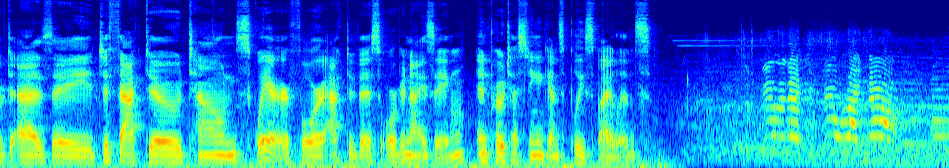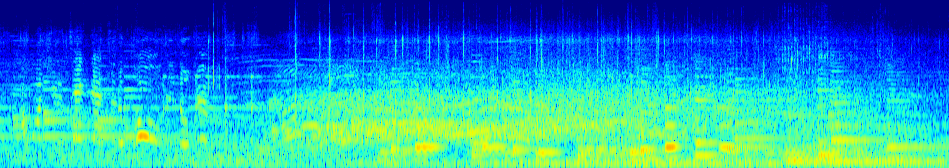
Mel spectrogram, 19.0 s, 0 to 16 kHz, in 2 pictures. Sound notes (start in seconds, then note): 11.4 crowd cheering; 14.7 piano music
